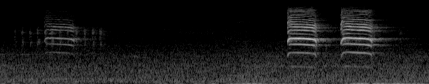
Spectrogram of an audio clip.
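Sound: crows cawing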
